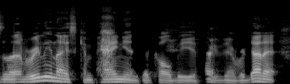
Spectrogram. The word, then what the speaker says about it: Kolbe: So to wrap up for the audience, Colby was mentioned, and that is spelled, in case anyone ever wanted to go look it up, it's Kolbe. It's Colby.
